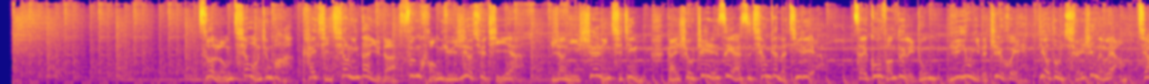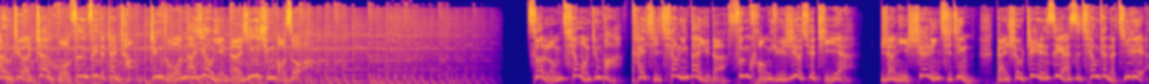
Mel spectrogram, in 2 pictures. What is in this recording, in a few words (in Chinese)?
男 宣传广告 宣传介绍; 钻龙枪王争霸赛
